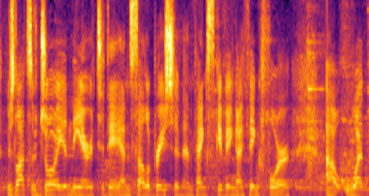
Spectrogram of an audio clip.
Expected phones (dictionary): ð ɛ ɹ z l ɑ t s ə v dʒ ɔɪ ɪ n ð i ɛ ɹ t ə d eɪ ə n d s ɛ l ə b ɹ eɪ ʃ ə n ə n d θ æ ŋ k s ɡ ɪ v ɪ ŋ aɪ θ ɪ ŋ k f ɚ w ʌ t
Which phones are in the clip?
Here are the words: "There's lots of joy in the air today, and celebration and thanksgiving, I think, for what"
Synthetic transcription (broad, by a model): ð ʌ ɹ z l ɑ t s ə v dʒ ɔɪ ɪ n ð i ɛ ɹ t ə d eɪ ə n s ɛ l ə b ɹ eɪ ʃ ə n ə n θ æ ŋ k s ɡ ɪ v ɪ ŋ aɪ θ ɪ ŋ k f ɚ w ʌ t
